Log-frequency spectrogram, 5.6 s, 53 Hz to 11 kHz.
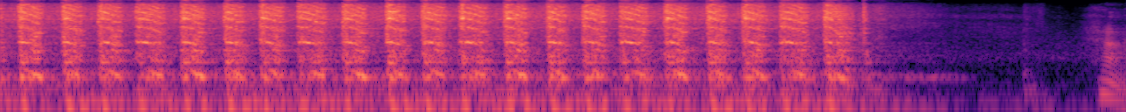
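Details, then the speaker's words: Free non-running boat engine with a fresh battery (the old one read 10.5 V) and a swapped coil that had tested 8,000: steady cranking about 2.5 beats a second, no firing, still no spark. It was later fixed via carburetor adjustment and points gap and cleaning. "I don't see any spark. Although that coil tested good, I swapped it. Let's see if we get spark yet. Still no spark."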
